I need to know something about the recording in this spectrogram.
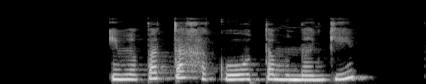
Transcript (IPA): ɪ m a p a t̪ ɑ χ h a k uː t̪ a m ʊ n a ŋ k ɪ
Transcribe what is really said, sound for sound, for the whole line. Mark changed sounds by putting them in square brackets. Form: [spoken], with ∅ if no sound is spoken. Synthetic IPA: ɪ m a p a t̪ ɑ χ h a k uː t̪ a m ʊ n a ŋ k ɪ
